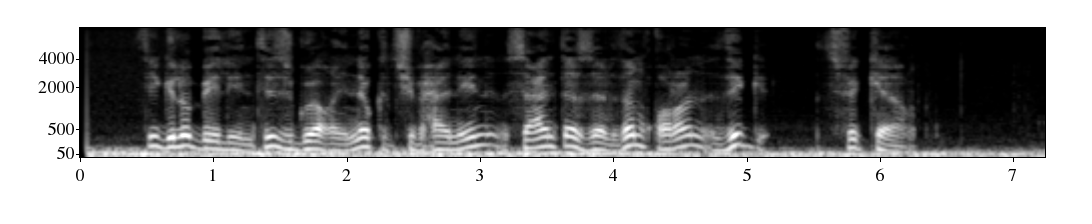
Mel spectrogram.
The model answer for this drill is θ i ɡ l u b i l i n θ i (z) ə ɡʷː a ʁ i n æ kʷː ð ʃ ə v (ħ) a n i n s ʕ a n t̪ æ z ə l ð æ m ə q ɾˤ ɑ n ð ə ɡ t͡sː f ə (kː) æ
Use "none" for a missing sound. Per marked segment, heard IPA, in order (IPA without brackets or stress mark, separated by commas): z, ħ, kː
